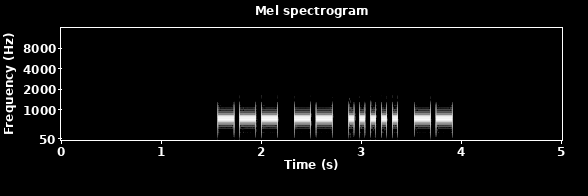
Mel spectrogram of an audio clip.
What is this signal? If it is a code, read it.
Morse code, heard as a keyed tone, about 22 wpm, 700 Hz. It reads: OM5M
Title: DXCC-100 Call Signs - 4 Characters - Repeated 2x - 22wpm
